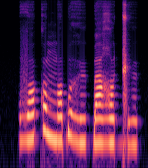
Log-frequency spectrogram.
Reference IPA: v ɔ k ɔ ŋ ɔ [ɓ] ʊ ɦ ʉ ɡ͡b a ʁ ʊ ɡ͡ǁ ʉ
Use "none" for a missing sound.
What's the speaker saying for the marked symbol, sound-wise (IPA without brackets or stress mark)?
ɓ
